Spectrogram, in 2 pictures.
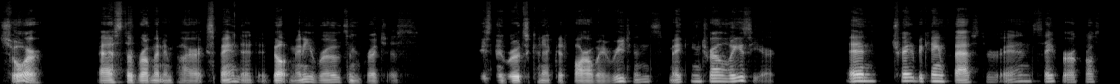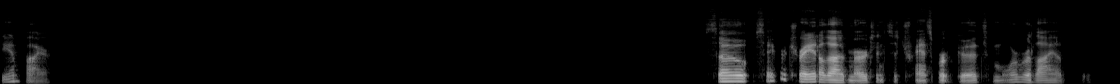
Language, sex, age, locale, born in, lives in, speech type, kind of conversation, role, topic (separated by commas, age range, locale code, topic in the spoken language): English, male, 30-34, en-US, United States, United States, read, expert-assistant, expert, How did the expansion of the Roman Empire affect trade?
